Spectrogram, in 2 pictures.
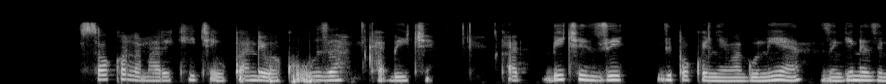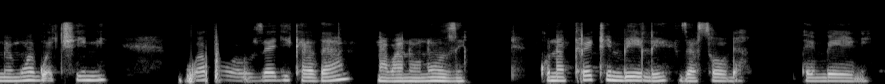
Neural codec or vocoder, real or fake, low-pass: codec, 44.1 kHz, 7.8 kbps, Pupu-Codec; fake; 7.2 kHz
